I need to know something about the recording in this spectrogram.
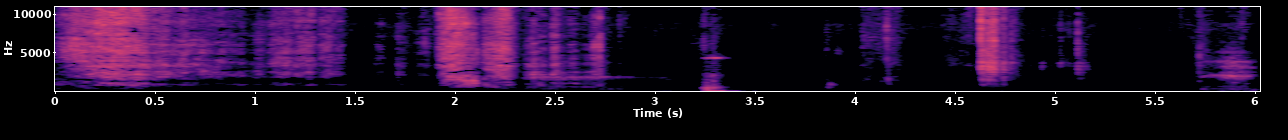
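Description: Faint rubbing and scraping of cardstock and paper being handled and glued on a tabletop, with a fine-tip glue bottle drawn across the card. A single sharp tap comes about halfway through.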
